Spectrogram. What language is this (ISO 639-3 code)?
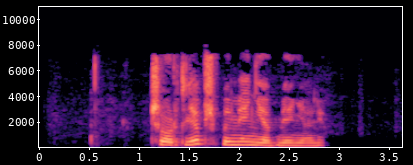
bel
